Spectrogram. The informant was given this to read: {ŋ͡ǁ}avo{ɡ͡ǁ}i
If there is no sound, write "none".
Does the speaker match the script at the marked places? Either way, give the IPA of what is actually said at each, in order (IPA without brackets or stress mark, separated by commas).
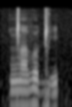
ŋ͡ǁ, ɡ͡ǁ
